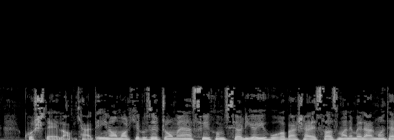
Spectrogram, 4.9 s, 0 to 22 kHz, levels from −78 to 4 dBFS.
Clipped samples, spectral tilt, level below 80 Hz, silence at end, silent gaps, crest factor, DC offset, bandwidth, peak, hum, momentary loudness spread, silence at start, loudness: under 0.1%; -5.5 dB/octave; -46 dBFS; 0 s; none; 12 dB; under 0.1%; 8.8 kHz; -8 dBFS; none; 5 LU; 0 s; -19 LUFS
